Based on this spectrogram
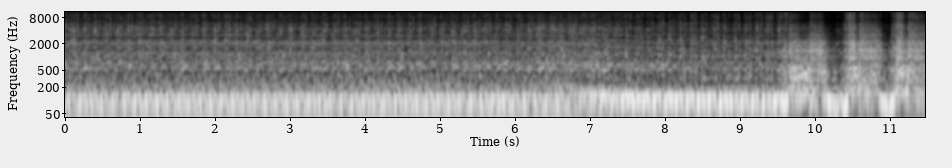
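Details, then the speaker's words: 427 big-block Chevy V8 on an engine run stand, first fire after sitting a long time; distributor timing adjusted, owner suspects the wrong way. Loud even open-header idle with steady lope, clean rev rises dropping back smoothly; normal idle and revving. "I had to play with the timing, the distributor. I got it a little bit loose. I think I went the wrong way, but yeah, that sounds really good. It actually sounds really, really good."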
